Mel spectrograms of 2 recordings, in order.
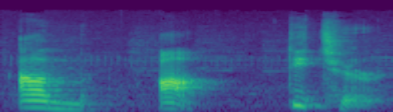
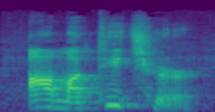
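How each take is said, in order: First: The words are said apart with breaks. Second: The words run together like one word. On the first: "muy distinto que si yo digo am, a, teacher" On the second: "como una sola palabra"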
